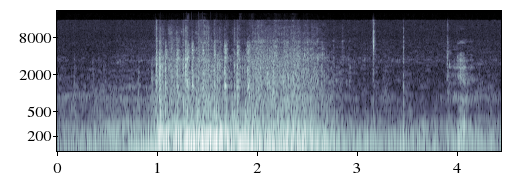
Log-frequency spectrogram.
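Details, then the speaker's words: Toyota Alphard driven over a simulated rough road: rough knocking clatter from the steering as the wheels cross bumps; steering column clunk, points to a cracked rubber damper in the assist motor coupling. "suara setir terdengar kasar ya kece-keceu terus selanjutnya Nanti akan saya jelaskan Gimana cara perbaikannya terhadap problem ini"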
